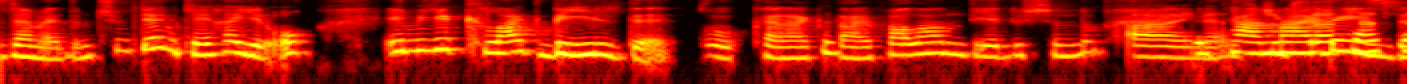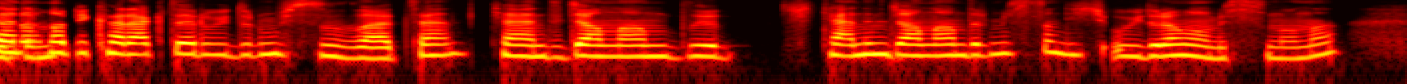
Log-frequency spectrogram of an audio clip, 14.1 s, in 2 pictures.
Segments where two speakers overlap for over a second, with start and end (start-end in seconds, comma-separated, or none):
6.0-7.3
